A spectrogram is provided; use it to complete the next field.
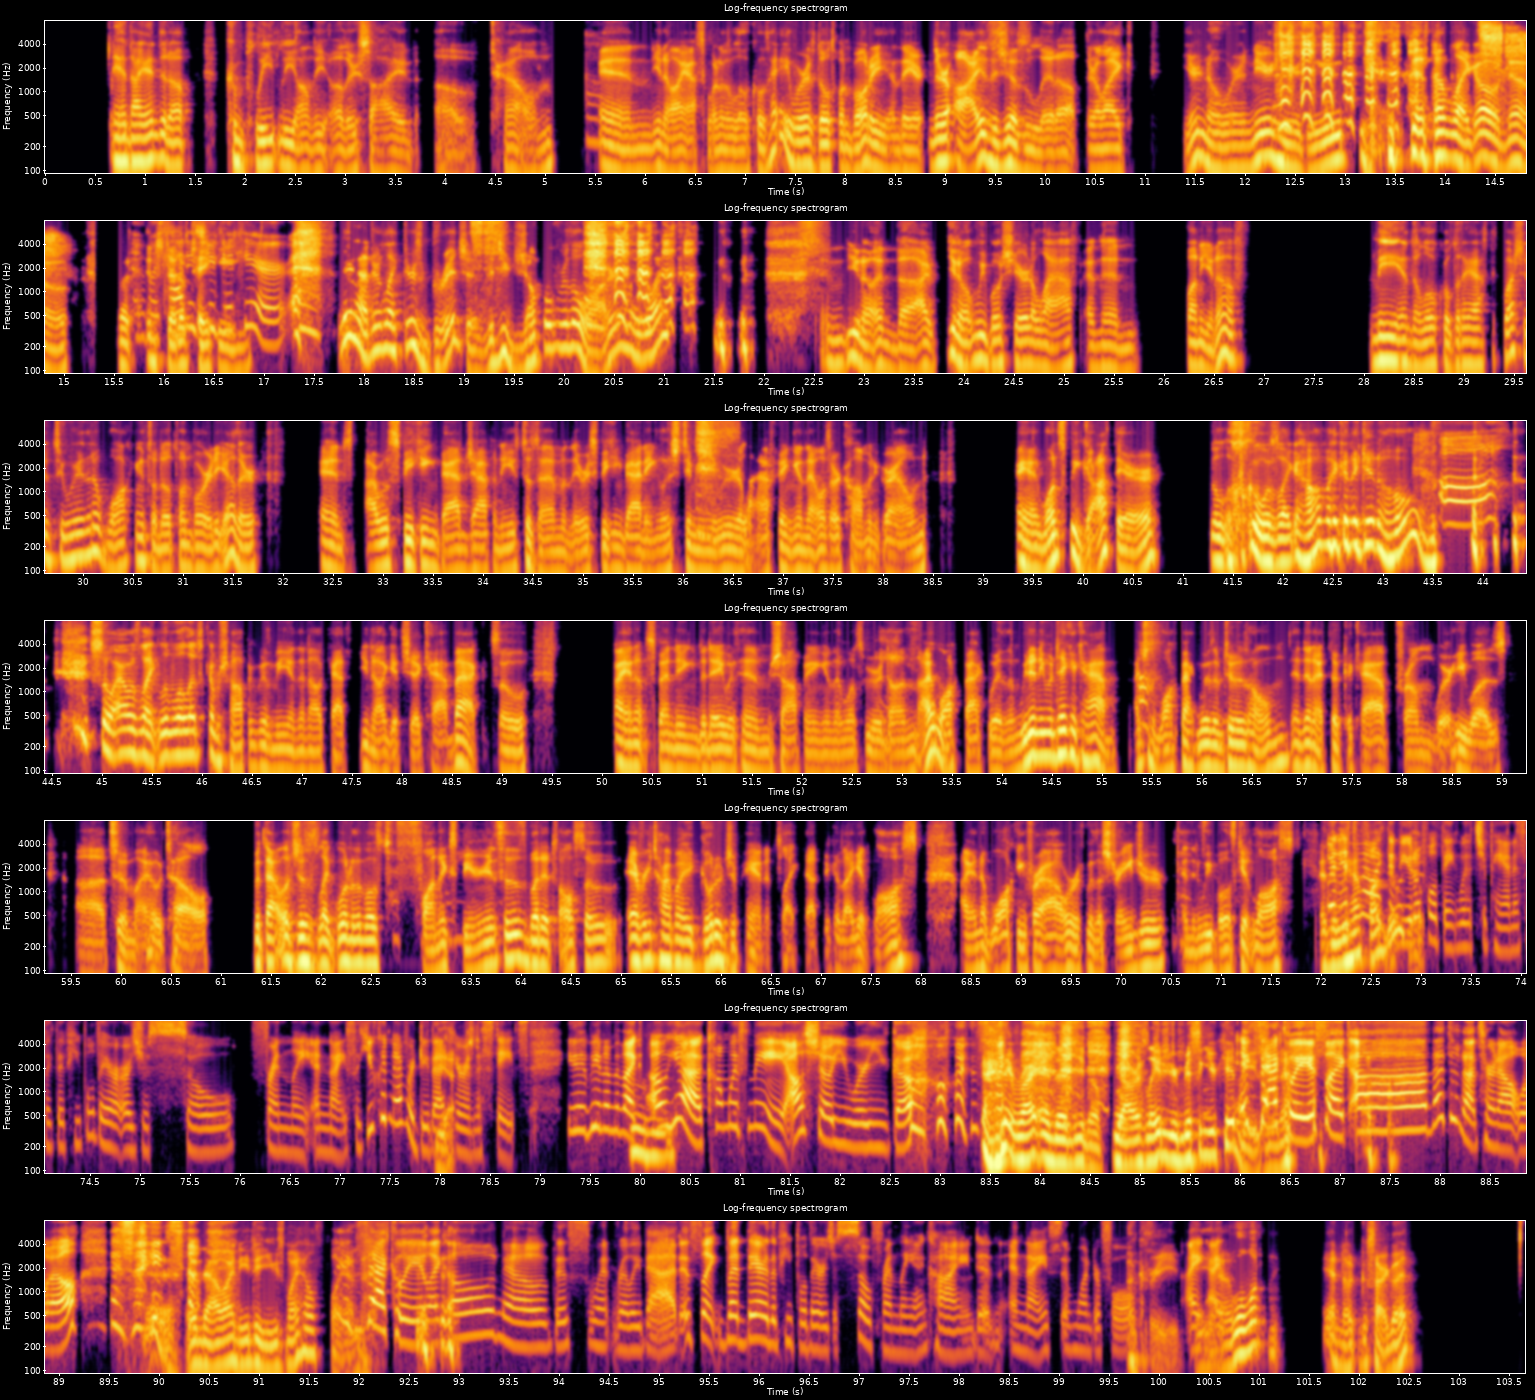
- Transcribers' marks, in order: tapping; in Japanese: "Dotonbori?"; put-on voice: "You're nowhere near here, dude"; laugh; chuckle; chuckle; laugh; chuckle; chuckle; laughing while speaking: "local"; chuckle; chuckle; laughing while speaking: "go. It's"; laugh; chuckle; drawn out: "uh"; laughing while speaking: "It's, like, so"; chuckle
- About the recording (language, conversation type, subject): English, unstructured, Have you ever gotten lost while traveling, and what happened?
- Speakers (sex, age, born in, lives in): female, 40-44, United States, United States; male, 45-49, United States, United States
